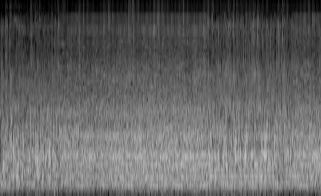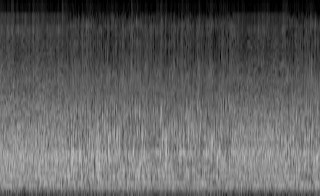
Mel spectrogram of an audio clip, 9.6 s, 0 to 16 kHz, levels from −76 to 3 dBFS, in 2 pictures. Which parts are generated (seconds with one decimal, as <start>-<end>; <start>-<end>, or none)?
0.0-0.9; 3.1-4.4; 5.8-8.3; 9.1-9.6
